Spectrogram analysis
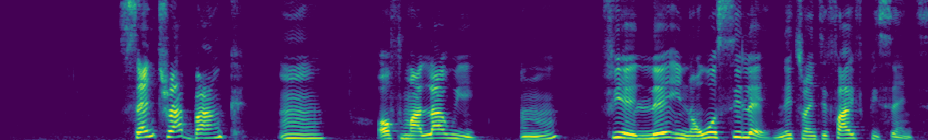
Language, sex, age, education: Yoruba, female, 46-60, tertiary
